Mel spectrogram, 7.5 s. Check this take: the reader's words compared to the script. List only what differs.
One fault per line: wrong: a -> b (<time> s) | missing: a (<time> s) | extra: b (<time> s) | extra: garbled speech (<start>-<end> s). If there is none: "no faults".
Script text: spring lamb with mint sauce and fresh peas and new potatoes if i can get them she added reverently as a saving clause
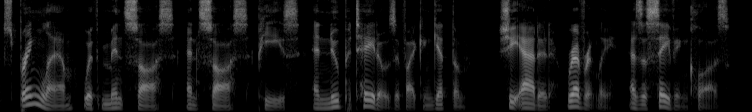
wrong: fresh -> sauce (2.0 s)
